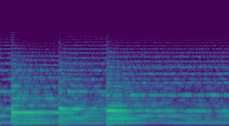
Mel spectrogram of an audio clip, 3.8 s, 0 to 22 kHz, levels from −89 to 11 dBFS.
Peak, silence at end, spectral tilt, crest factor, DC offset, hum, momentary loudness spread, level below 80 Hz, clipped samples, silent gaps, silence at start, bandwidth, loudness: -16 dBFS; 0 s; -8 dB/octave; 14 dB; under 0.1%; none; 12 LU; -60 dBFS; under 0.1%; none; 0 s; 7.4 kHz; -31 LUFS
